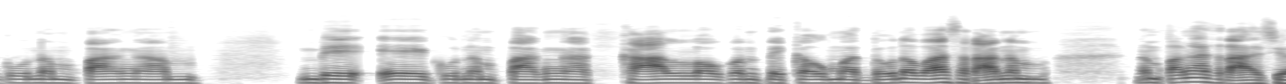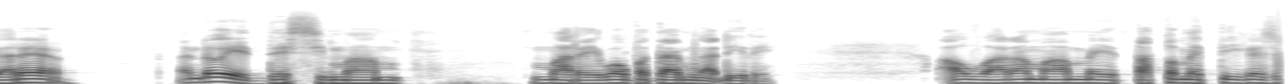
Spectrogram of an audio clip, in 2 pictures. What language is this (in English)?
Bima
